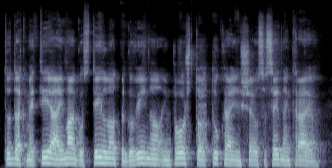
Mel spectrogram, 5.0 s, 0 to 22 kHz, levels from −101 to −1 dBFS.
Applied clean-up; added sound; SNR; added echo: neural mask model Resemble Enhance denoiser.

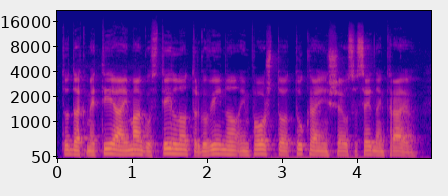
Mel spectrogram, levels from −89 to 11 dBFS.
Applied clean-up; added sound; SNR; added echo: none; none; none; none.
